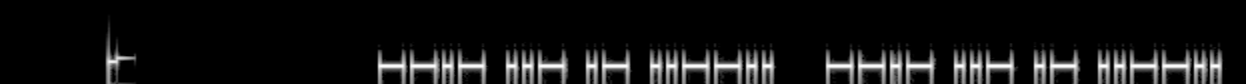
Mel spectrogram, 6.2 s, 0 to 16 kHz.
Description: Morse code, heard as a keyed tone, about 30 wpm, 700 Hz. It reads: QUA? QUA?
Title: Q-Codes Repeated 3x 30wpm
